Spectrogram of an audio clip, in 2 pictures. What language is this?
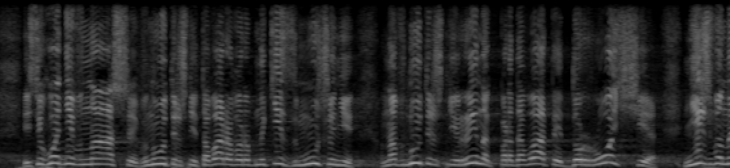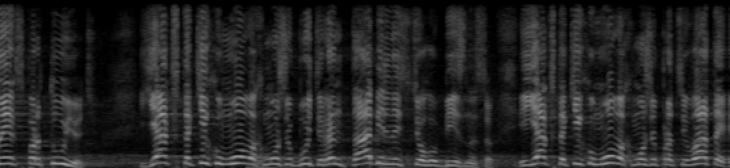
Ukrainian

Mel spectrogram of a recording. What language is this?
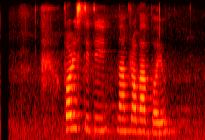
Nepali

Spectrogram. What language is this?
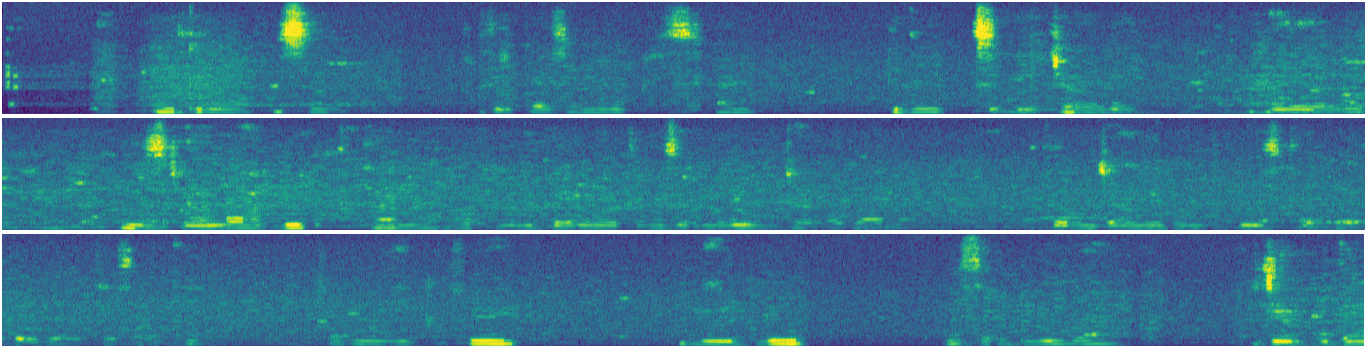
Somali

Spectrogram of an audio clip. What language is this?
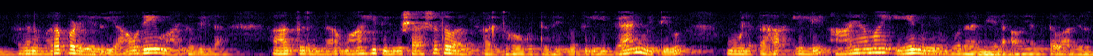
Kannada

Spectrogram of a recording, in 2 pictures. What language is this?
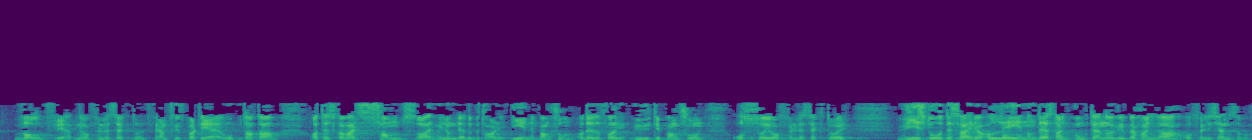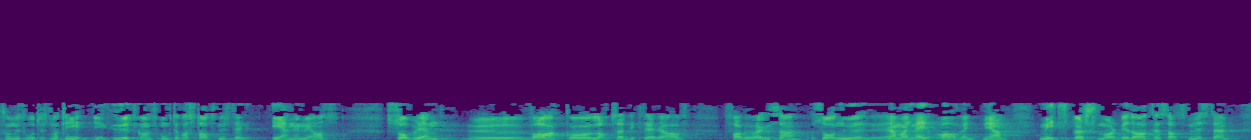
Norwegian Bokmål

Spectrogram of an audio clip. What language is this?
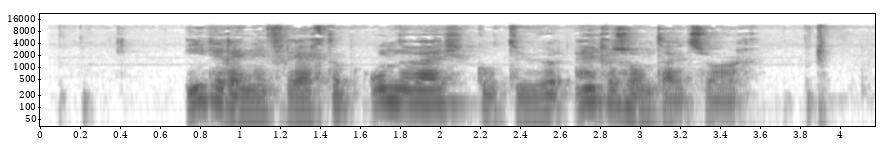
Dutch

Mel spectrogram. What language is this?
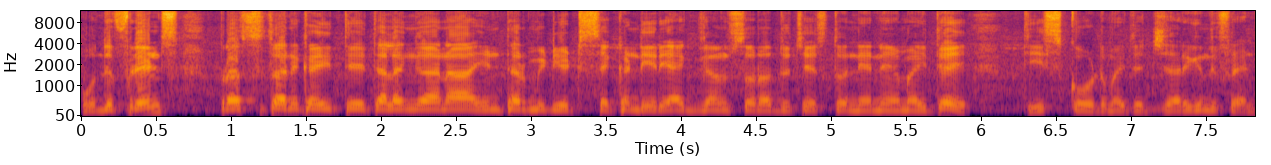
Telugu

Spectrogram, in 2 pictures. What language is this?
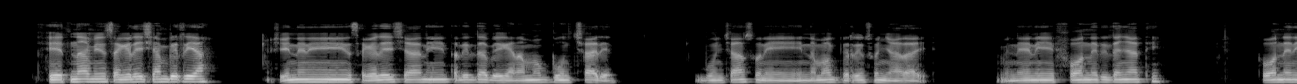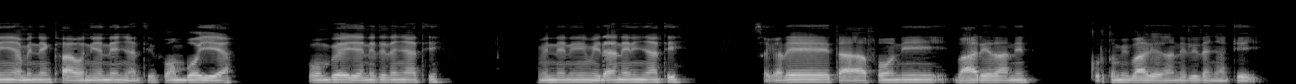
Orma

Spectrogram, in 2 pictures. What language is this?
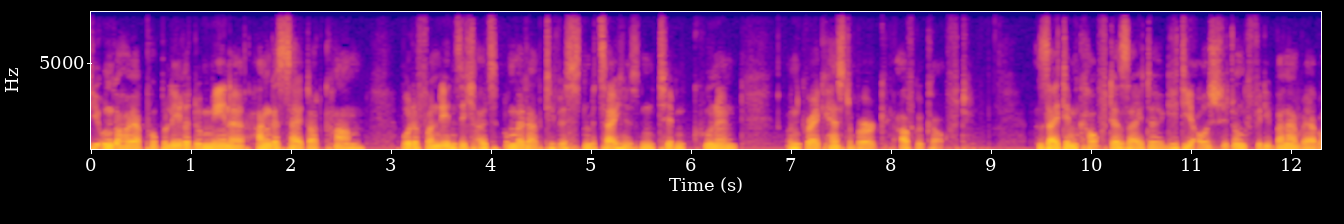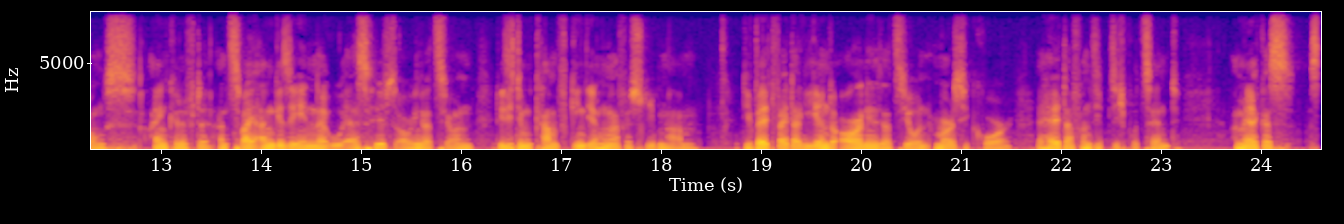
German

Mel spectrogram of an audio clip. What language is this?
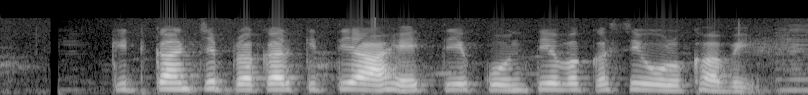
Marathi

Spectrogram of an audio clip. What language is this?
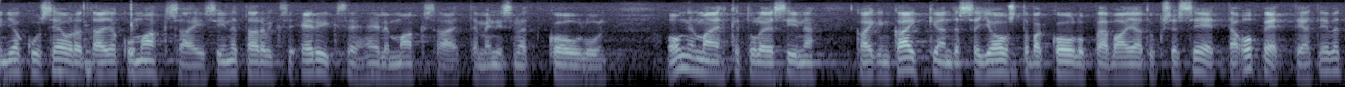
Finnish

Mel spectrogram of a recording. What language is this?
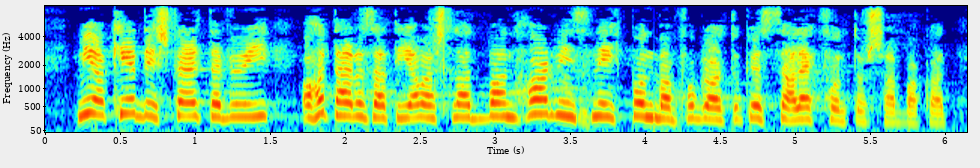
Hungarian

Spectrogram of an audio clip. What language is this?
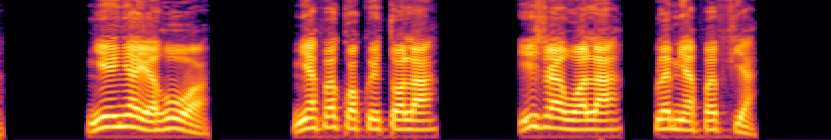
Ewe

